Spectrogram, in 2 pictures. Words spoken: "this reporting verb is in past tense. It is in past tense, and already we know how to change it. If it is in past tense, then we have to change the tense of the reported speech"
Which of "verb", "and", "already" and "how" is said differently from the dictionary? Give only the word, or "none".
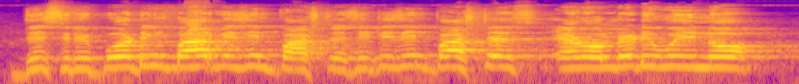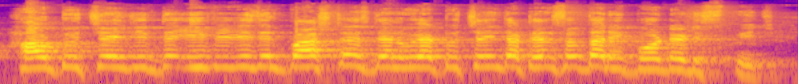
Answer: verb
